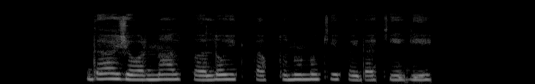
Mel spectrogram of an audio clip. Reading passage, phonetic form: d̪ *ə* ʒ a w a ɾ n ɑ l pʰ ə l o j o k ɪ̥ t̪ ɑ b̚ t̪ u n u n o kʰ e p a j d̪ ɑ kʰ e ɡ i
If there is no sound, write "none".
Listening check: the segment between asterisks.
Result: ɑ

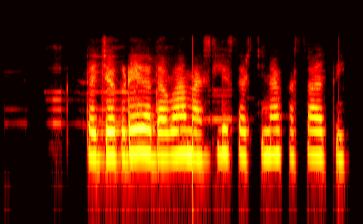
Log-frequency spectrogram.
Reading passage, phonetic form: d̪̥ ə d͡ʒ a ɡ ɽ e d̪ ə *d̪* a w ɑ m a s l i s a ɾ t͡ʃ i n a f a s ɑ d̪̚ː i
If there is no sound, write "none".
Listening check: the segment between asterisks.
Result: d̪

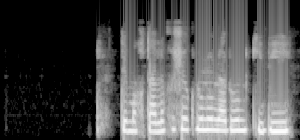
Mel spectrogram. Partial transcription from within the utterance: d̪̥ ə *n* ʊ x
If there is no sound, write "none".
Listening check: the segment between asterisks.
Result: m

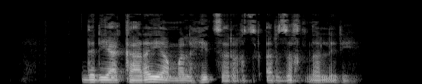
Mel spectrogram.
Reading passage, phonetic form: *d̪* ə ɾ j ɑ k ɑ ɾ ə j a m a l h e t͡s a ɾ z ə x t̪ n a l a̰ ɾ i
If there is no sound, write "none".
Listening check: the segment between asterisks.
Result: d̪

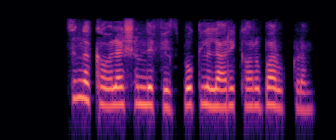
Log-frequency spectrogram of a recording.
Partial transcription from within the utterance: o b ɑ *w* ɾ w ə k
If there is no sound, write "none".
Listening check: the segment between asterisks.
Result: none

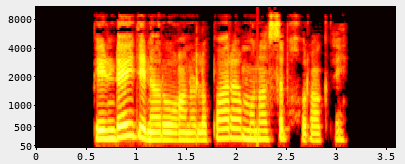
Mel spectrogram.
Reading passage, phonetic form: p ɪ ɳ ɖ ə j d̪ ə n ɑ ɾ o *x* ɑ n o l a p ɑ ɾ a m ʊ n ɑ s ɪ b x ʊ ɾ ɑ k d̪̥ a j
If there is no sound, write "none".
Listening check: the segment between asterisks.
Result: ɣ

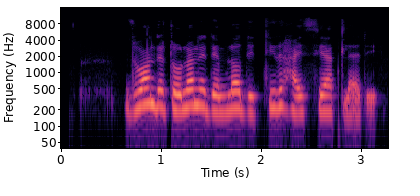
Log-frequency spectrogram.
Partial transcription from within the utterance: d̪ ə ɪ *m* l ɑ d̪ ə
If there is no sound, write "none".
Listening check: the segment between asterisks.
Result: m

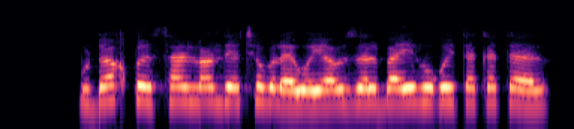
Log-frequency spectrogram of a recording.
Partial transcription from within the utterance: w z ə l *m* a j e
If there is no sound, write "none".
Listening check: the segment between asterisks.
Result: b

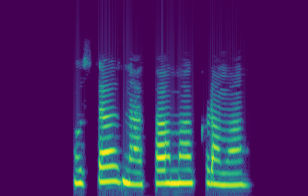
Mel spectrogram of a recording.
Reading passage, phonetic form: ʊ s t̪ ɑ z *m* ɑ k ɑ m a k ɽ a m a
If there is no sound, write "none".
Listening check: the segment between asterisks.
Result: n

